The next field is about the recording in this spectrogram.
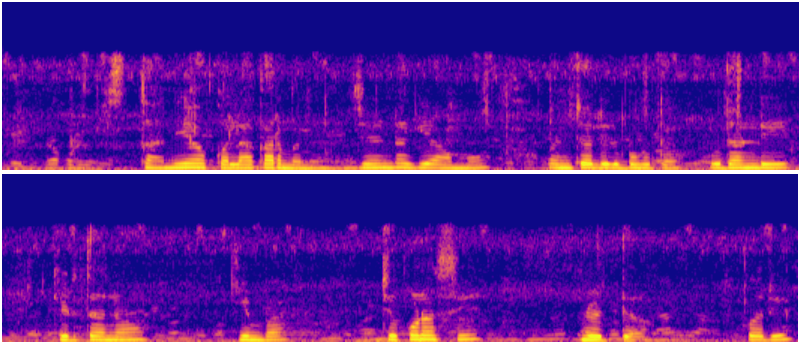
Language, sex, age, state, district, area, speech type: Odia, female, 18-30, Odisha, Balangir, urban, spontaneous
